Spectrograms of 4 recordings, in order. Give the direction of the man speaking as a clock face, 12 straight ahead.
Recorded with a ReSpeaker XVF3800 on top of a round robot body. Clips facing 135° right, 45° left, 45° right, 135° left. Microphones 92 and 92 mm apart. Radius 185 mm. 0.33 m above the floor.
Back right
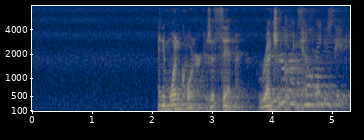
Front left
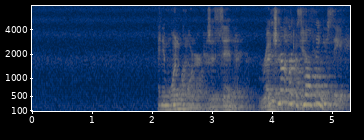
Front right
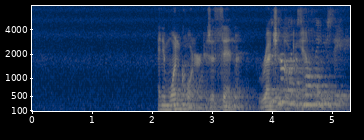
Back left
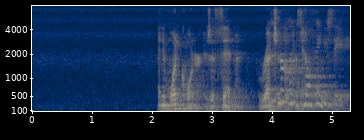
5 o'clock.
